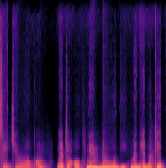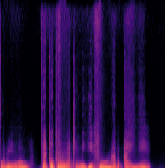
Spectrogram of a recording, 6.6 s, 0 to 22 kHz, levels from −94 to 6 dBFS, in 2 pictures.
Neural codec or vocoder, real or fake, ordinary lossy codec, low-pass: codec, 44.1 kHz, 0.9 kbps, DAC; fake; none; none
